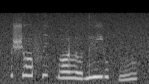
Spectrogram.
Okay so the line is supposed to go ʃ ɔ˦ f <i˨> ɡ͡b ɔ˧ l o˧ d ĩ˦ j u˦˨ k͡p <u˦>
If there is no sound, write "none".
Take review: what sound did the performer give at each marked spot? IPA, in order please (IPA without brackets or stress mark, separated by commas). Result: i˦, u˨˦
